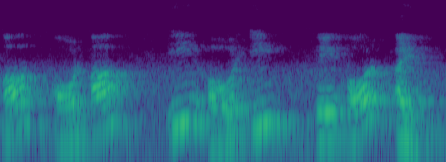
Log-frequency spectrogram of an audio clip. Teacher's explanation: जिनके उच्चारण में मुख गोल ना हो उन्हें क्या कहते हैं? अवृत्तमुखी कहते हैं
